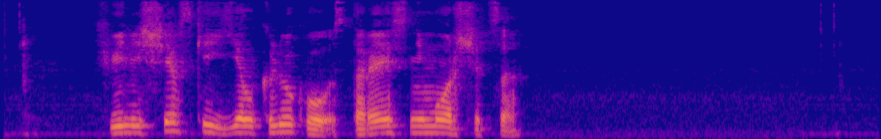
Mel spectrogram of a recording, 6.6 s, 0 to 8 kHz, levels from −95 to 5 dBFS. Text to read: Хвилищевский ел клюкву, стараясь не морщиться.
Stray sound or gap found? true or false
false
